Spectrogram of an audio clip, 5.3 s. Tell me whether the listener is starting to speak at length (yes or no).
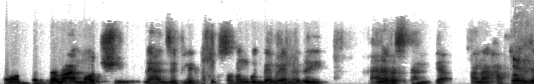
no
